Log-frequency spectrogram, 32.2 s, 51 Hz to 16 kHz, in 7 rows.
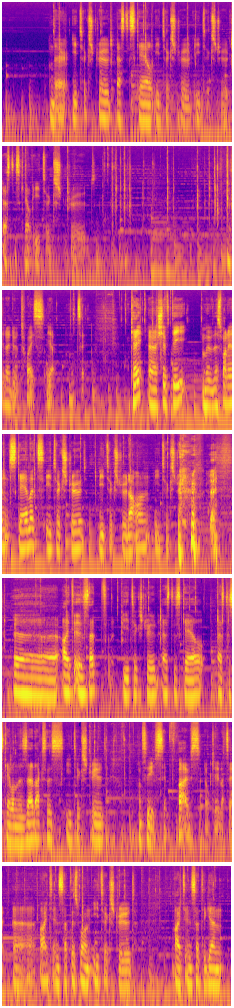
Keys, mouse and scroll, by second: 1.1 e, 2.1-5.9 typing, 6.9 ctrl+z, 7.0 ctrl+z, 7.4 middle click, 7.9 e, 9.6 click, 10.8 middle click, 11.6 click, 11.9 click, 12.3 shift+d, 13.2 click, 13.8 s, 14.4 e, 15.6 s, 16.3 e, 17.5 middle click, 18.3 s, 19.7 i, 20.8 e, 21.5 s, 22.7 s, 24.1 e, 25.1 middle click, 25.7-26.1 scroll up 1, 26.1 middle click, 28.3 i, 29.2 e, 31.0 i.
